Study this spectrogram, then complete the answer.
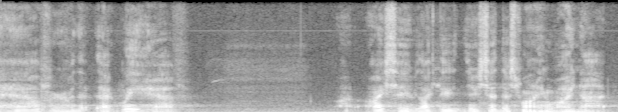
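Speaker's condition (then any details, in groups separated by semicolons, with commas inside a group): Head and neck cancer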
